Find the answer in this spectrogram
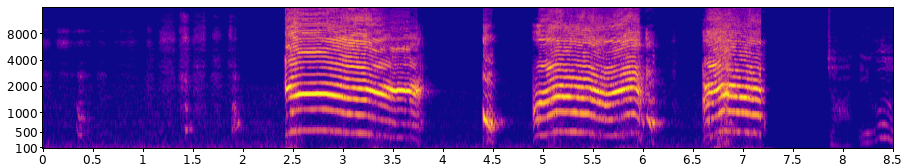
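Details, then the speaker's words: Sleepy cry of an overheated infant, room too warm with heat rash on the face: three long open-mouthed "ah" cries with brief gasps, meaning too sleepy but too hot to settle; sleepy infant cry. "아 하고 우는 소리는 아까 뭐였다 졸릴 때내는 소리였다 그럼 이야기는 지금 무슨 말을 하고 있냐면 엄마 내가 지금 너무 졸린데요 더워서 못 자겠어요라고 얘기하고 있어"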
